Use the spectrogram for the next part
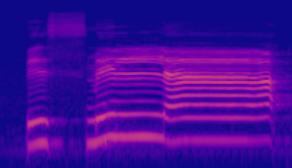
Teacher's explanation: لام کو باریک اور مضبوطی سے پڑھنا ہے اور کھینچتے ہوئے پڑھنا ہے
